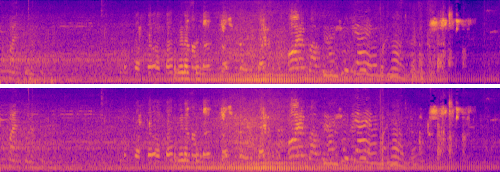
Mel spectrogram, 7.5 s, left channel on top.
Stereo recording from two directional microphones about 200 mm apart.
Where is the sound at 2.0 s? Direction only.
45° left (ahead or behind).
